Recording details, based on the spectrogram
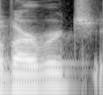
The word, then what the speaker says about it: Burbridge: And what they did was they hired four guys from Sun Ra, big band, John Medeski, myself, Mark Rebo, O'Teal, the bassist, Budridge. That's how you pronounce his name, I think. – O'Teal Burbridge, yeah.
